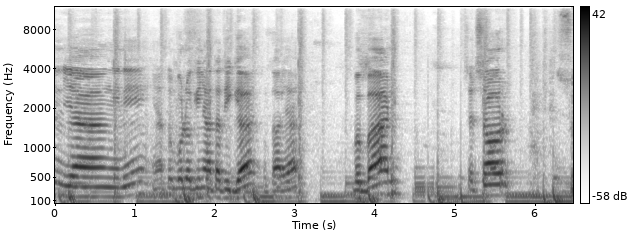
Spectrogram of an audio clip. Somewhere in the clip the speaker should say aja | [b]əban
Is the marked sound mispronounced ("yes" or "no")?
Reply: no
